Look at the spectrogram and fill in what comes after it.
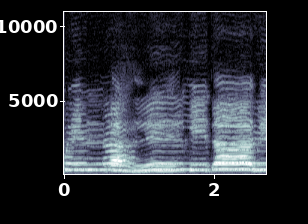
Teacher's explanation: من کے نون پر غنہ نہیں ہوگا کیونکہ اس کے بعد حمزہ ہے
